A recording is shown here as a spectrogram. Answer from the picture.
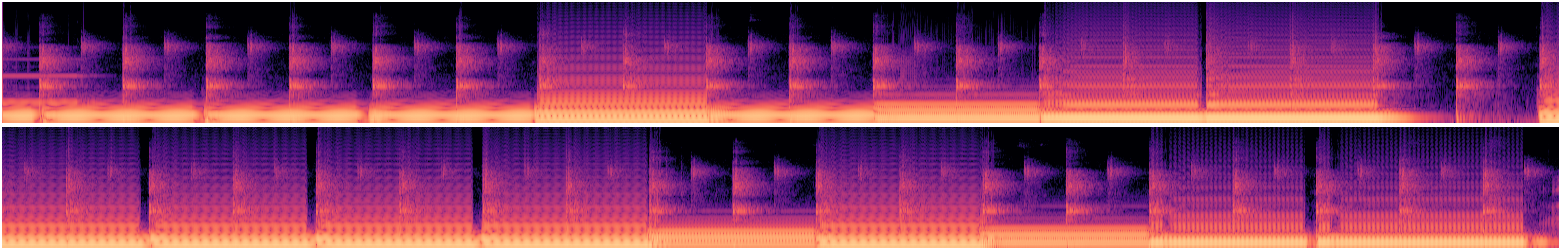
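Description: Low brass instrument playing single sustained notes one after another, each held about two beats, the pitch changing from note to note, with a short break about halfway through. Faint steady metronome clicks tick under the notes.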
